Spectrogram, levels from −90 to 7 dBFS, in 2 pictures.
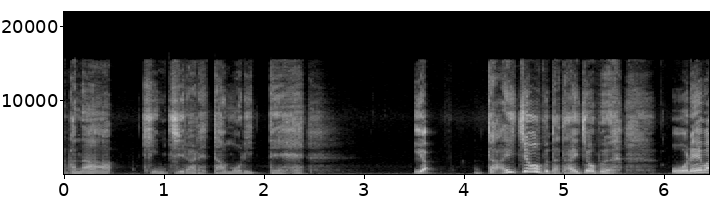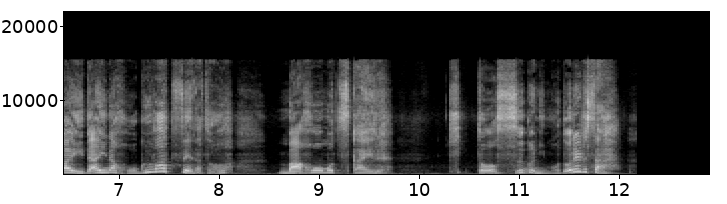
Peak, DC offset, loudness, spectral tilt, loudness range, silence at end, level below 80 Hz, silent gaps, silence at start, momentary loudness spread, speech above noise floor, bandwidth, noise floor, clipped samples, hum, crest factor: -2 dBFS; under 0.1%; -21 LUFS; -1.5 dB/octave; 7 LU; 0.9 s; -60 dBFS; none; 0 s; 16 LU; 37 dB; 16 kHz; -60 dBFS; under 0.1%; none; 22 dB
